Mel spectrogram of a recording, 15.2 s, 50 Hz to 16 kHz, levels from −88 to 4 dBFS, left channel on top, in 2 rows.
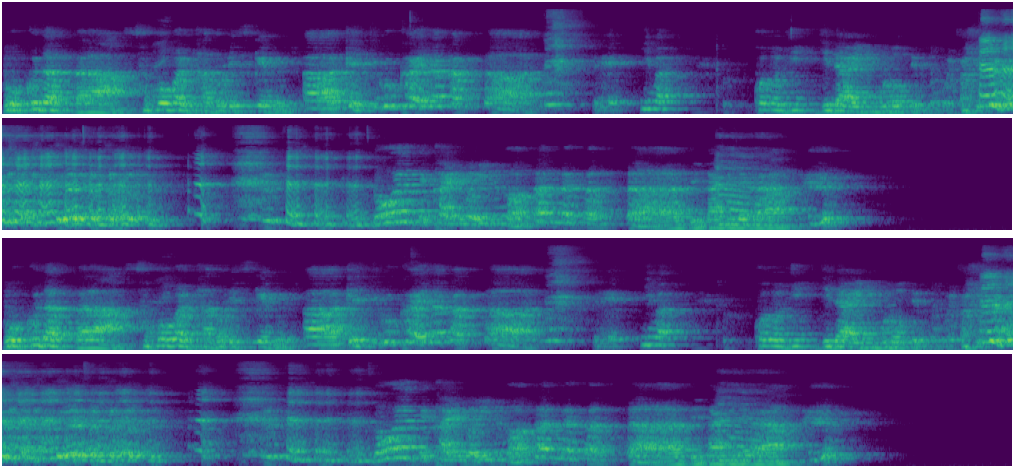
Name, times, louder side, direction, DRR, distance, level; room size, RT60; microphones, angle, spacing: voice 1, 0.0-4.0 4.5-5.0 5.6-7.7 8.0-8.6 9.5-9.7 10.2-13.8, equal, 35° left, -5 dB, 0.9 m, -26 dB
voice 2, 7.3-8.7 9.0-10.3 12.9-13.5, left 3 dB, 85° left, 3 dB, 0.5 m, -30 dB
2.6 x 2.2 x 2.8 m, 0.65 s
head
